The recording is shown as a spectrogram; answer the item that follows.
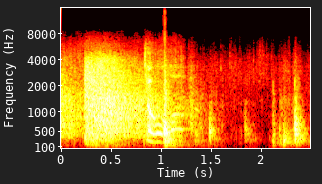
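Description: Gunshot in a radio crime drama, fired by someone hiding in a bedroom: a loud burst of harsh noise, then a sharp crack with a brief vocal cry, followed by a few softer thumps.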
